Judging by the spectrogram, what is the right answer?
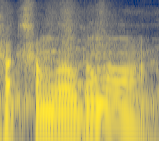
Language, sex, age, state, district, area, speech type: Bodo, male, 45-60, Assam, Kokrajhar, rural, spontaneous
